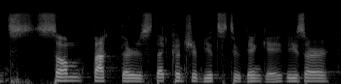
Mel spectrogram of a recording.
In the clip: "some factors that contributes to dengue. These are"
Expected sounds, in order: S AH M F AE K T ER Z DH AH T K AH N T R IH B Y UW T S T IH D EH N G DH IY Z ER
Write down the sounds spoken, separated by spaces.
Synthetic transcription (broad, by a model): S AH M F AE K T ER Z DH AH T K AH N T R IH B Y UW T S T IH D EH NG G DH IY Z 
